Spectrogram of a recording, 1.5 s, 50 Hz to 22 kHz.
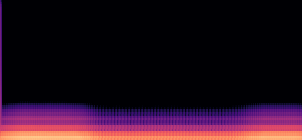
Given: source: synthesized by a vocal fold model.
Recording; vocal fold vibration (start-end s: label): sustained vowel that changes in the middle
0.00-0.34 s: 113.1 Hz, open quotient 0.29
0.54-1.14 s: 61.6 Hz, open quotient 0.34
1.34-1.52 s: 113.1 Hz, open quotient 0.29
